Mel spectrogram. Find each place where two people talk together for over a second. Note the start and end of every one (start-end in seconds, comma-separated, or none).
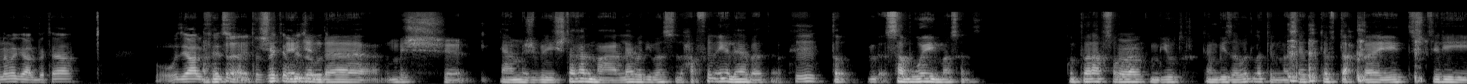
2.0-3.3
